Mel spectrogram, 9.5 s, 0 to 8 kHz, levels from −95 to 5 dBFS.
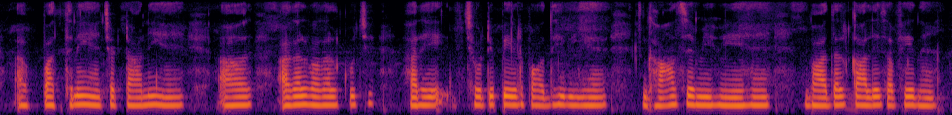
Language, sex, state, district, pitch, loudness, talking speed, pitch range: Hindi, female, Chhattisgarh, Kabirdham, 175 Hz, -30 LUFS, 130 wpm, 170-180 Hz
